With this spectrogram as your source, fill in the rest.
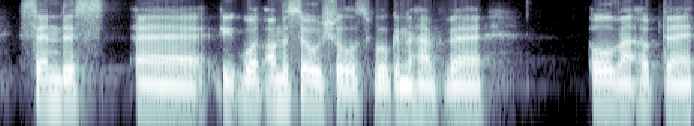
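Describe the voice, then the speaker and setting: A man with an English accent and a medium pitch speaks with fairly even intonation against a quiet background. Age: 30s. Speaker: podcast co-host and mental health professional. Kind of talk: casual chat.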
